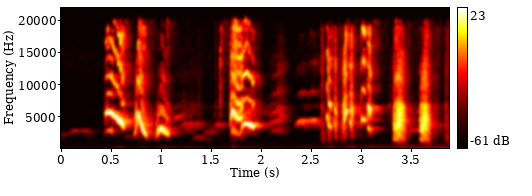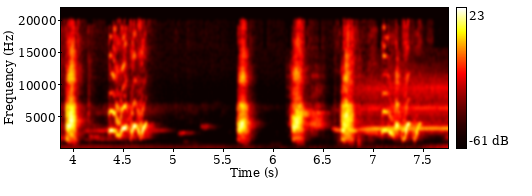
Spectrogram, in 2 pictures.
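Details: Oriental magpie-robin fighting song meant to draw other birds to respond, with scratchy notes, sweeping whistles and a steady held whistle near the end over a faint low drone.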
